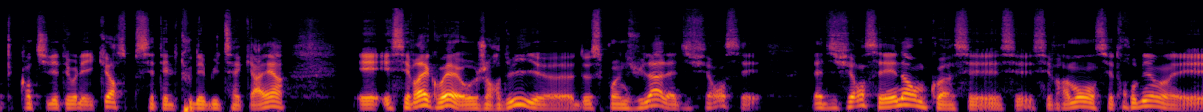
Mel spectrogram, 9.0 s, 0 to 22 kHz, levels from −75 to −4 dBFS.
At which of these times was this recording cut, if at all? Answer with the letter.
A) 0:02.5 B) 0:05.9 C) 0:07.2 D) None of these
D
